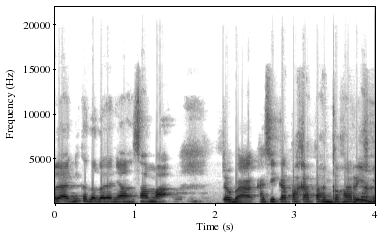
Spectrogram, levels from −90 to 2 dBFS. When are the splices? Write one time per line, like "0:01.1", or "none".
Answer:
0:02.0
